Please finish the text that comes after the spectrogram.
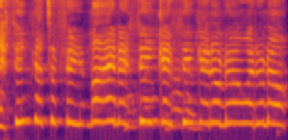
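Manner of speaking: play-acted crying, very high-pitched, dithering and tearful. Retelling finding a faint line on a test: imitating own past crying. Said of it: "I'm, like, crying".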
